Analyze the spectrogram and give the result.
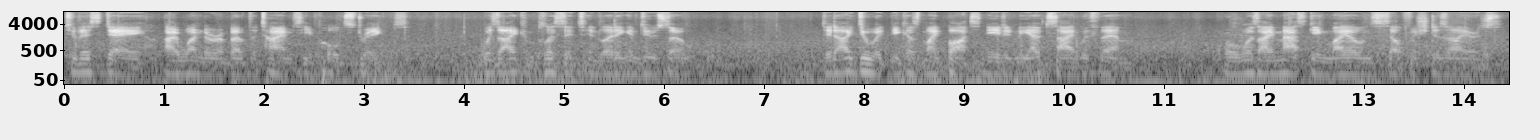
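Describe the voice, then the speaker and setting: Man voicing a very deep, grave robot leader. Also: steady tone, unhurried, background noise. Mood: somber. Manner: grave, solemn, formal. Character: weary, principled male robot rebel leader. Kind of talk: dramatic comic dub acting.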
